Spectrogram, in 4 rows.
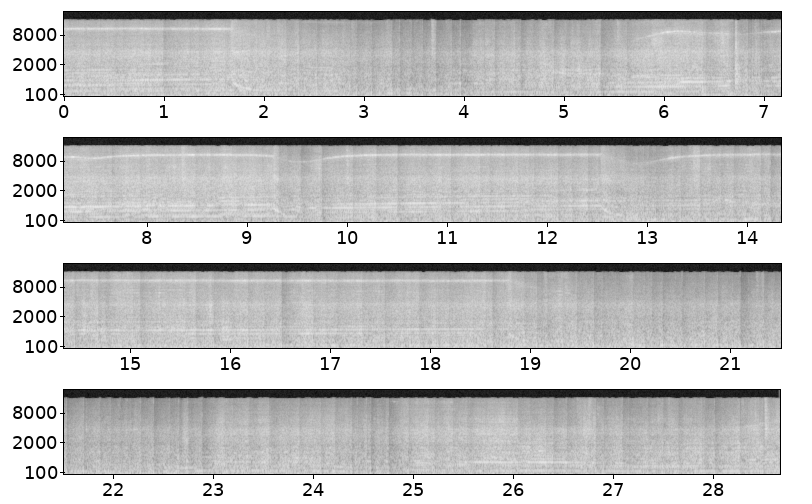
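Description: Mitsubishi Lancer Evo 8 race car's turbocharged 2.0-litre four-cylinder, heard inside the cabin, accelerating hard through the gears. The pitch climbs in several pulls, each cut off by a gear change, with a high whine over the engine while under power. The engine then eases off for several seconds before pulling again near the end.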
